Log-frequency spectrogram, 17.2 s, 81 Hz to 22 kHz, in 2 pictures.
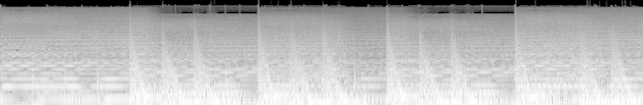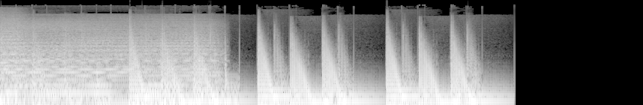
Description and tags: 🧟 Tension music for a indie videogame 🀟
16-bit, 8-bit, bso, free, game, indie, loop, melody, music, sounds, synth, tension, thriller, videogame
